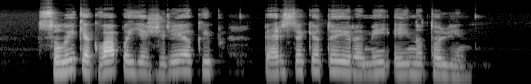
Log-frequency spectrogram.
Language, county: Lithuanian, Panevėžys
